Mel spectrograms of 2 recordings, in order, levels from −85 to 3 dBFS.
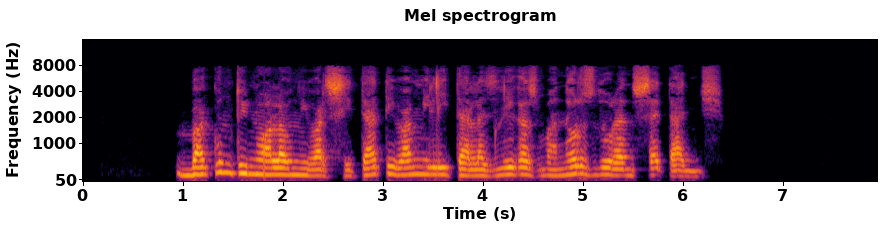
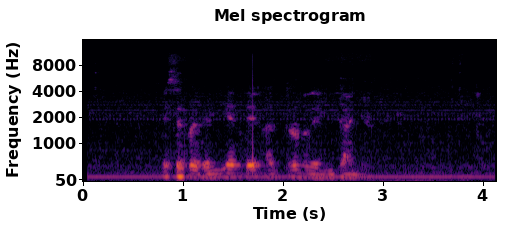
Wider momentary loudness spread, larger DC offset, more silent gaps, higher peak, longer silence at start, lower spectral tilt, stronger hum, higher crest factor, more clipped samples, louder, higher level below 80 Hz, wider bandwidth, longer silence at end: second, 8 LU vs 21 LU; neither; neither; first, -2 dBFS vs -22 dBFS; first, 0.95 s vs 0.05 s; second, -5.5 dB/octave vs -7.5 dB/octave; neither; about the same, 18 dB vs 20 dB; neither; first, -18 LUFS vs -40 LUFS; first, -56 dBFS vs -66 dBFS; second, 8.2 kHz vs 11.5 kHz; first, 1.6 s vs 0 s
